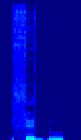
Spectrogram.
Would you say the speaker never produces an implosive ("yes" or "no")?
no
